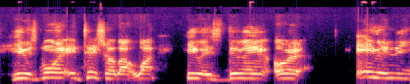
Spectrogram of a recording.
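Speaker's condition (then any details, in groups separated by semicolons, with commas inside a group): Cerebral palsy; wheelchair user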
